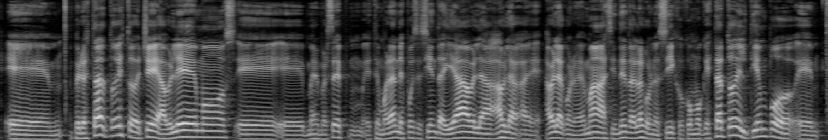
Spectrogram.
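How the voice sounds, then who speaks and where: A man's voice: fairly low pitch, fairly bright tone. A man with an Argentine accent chatting casually about a film, hesitant and colloquial, with many fillers. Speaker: podcast film critic.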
